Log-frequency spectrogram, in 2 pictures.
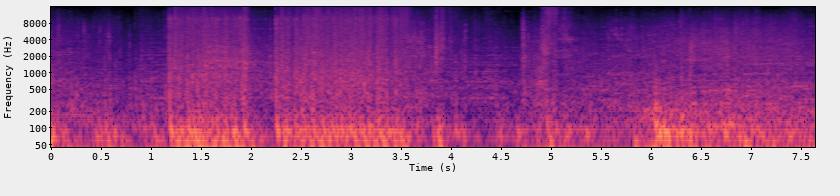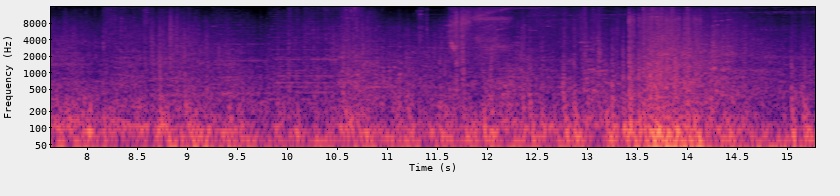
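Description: Rapid sustained minigun fire against bugs in the video game Helldivers 2, a dense rattling fusillade with mechanical whirring and booming impacts, loud and continuous across the stretch with brief gaps.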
